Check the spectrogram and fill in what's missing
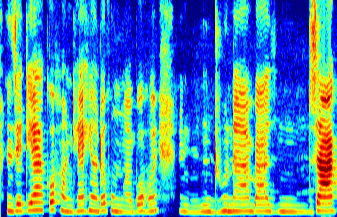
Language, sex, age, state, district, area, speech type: Assamese, female, 18-30, Assam, Majuli, urban, spontaneous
